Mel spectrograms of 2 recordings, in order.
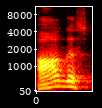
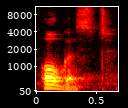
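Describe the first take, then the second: First: The first vowel is an open 'ah' sound. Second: The first vowel is a rounded 'aw' sound. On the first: The speaker calls it wrong. "ಆಗಸ್ಟ್ ಅಲ್ಲ" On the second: The speaker calls it right. "ನಾವು ಆ ಅಂತ ಹೇಳೋಕ್ಕಾಗಲ್ಲ"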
